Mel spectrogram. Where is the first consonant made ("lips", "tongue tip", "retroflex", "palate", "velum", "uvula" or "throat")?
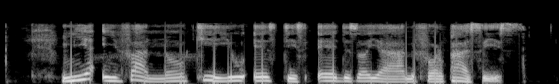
lips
